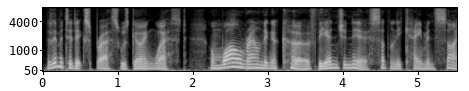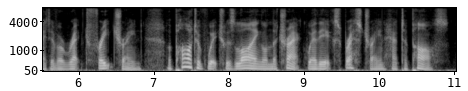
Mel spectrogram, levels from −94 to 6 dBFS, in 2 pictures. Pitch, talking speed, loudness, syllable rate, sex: 125 Hz, 205 wpm, -19 LUFS, 5.1 syllables/s, male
